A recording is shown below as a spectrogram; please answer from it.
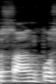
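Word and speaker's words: Tsangpo: सांगपो बताया था, T silent होता है इसलिए सांगपो कहते, तो इंडो सांगपो सचर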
